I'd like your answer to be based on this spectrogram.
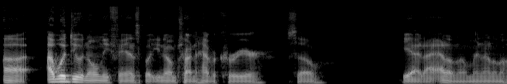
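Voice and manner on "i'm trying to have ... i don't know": usual speaking voice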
